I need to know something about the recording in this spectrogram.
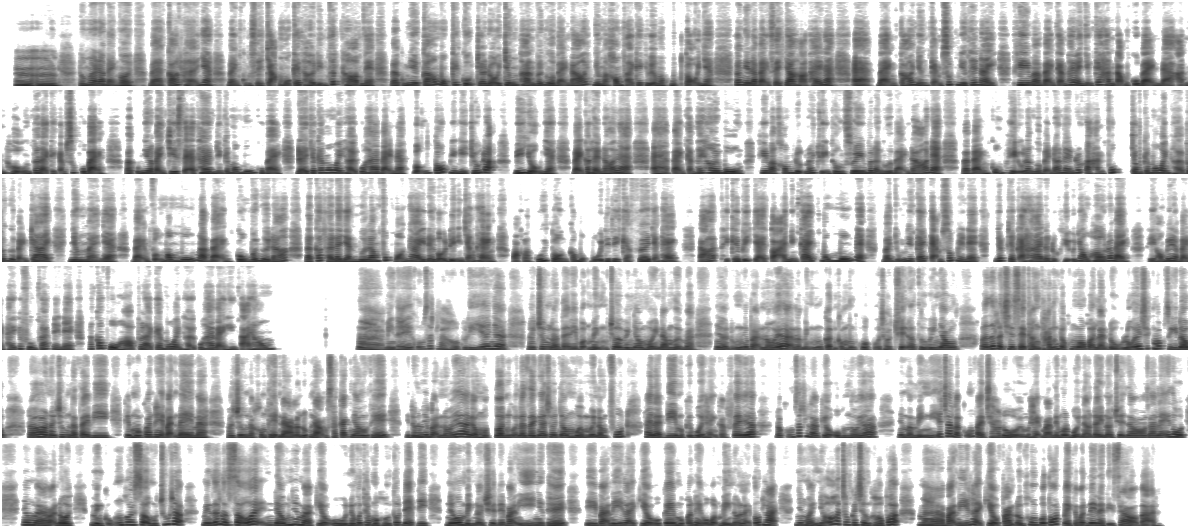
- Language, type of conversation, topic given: Vietnamese, advice, Làm sao để xử lý khi tình cảm bạn bè không được đáp lại tương xứng?
- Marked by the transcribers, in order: tapping; "cũng" said as "nhũng"; other background noise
